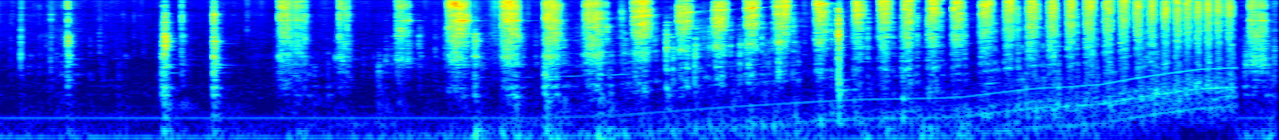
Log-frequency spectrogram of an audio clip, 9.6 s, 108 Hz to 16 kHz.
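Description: Ratchet wrench clicking steadily while tightening a bolt on the rear brakes of a 2019 Subaru Forester, the clicks speeding up and rising in pitch as the bolt draws tight; close and clear, no talking.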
